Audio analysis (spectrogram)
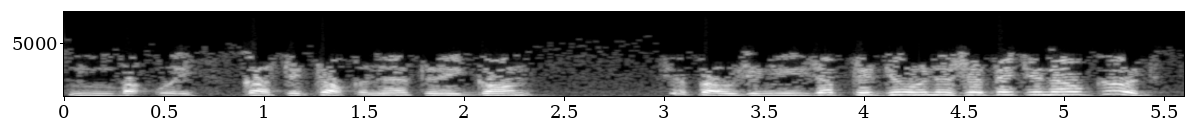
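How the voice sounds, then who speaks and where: A man's voice: high voice, normal speed, slightly rough, dry recording. An actor playing a meek, worried circus sideshow man in 1940s radio drama, humble and plain-spoken, with a working-class English accent. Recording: noisy, tinny old radio broadcast.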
